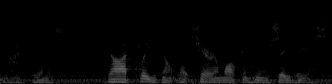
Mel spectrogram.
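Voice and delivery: soft, low, private plea; retold choked up. Father praying his wife won't see him, softly choked up. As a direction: quietly pray it, a touch choked up. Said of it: "I got all choked up".

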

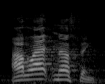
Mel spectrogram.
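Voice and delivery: high, loud, preached proclamation; exultant declaration. Acted. Preacher voicing David's contentment to the congregation, exultant. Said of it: "I think David is saying".

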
